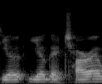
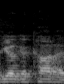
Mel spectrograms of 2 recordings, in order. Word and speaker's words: Yogācāra: One thing I've noticed is that like the way that people pronounce any vowel that comes after a C, they always put an It's H in there. So it's like chara.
